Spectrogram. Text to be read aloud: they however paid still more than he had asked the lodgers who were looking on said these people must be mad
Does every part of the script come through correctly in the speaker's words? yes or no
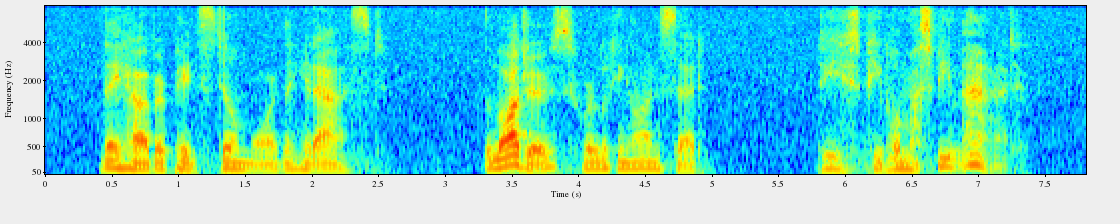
yes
